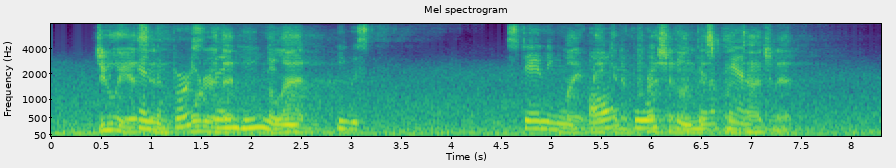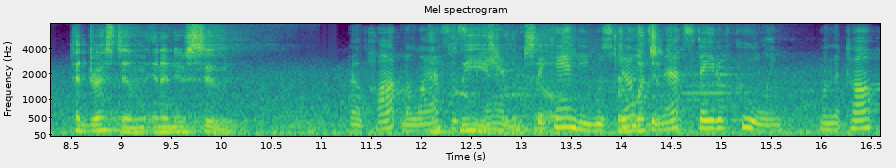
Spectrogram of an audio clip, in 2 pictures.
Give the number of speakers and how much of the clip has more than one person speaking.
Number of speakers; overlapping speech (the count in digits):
2, about 37%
